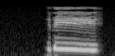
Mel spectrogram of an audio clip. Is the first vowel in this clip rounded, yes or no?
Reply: no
